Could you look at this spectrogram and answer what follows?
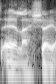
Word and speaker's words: Erlacher: And then afterwards it was correctly pronounced as Erlache.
